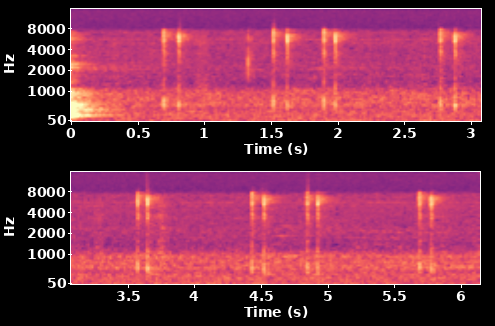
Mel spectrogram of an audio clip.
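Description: Faint, irregular clicking of a computer mouse and keyboard, a dozen or so clicks, often two in quick succession.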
